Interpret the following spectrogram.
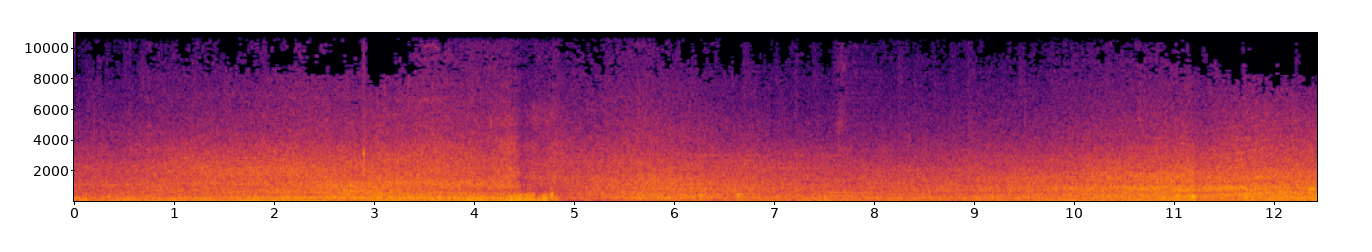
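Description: Street ambience of road traffic passing along a town street, a steady even noise that dips suddenly about five seconds in and builds again toward the end.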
